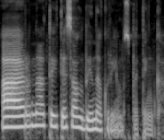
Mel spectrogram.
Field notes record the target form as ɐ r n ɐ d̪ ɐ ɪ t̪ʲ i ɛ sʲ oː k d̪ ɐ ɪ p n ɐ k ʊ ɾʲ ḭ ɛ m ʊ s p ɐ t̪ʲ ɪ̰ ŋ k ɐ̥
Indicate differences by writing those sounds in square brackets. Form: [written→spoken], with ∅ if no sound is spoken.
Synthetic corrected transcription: ɐ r n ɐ [d̪→t̪] ɐ ɪ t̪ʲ i ɛ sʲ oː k d̪ ɐ ɪ [p→∅] n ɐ k ʊ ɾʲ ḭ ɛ m ʊ s p ɐ t̪ʲ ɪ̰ ŋ k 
